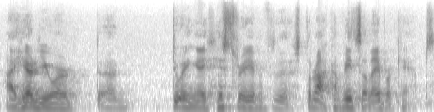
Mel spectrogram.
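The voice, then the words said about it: Imitated deep accent. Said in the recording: “this deep accent”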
